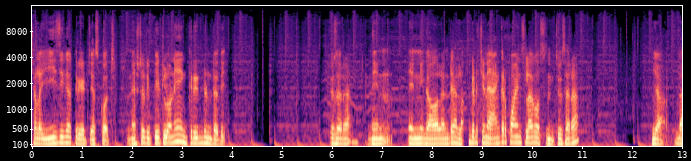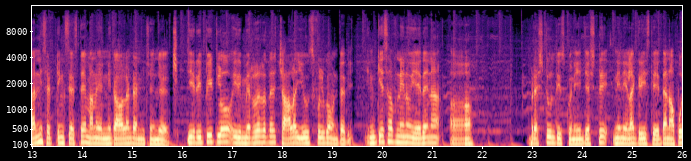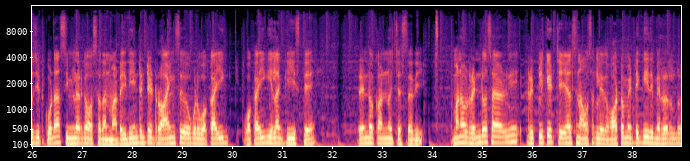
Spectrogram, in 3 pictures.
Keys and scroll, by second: 1.8 ctrl+z.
